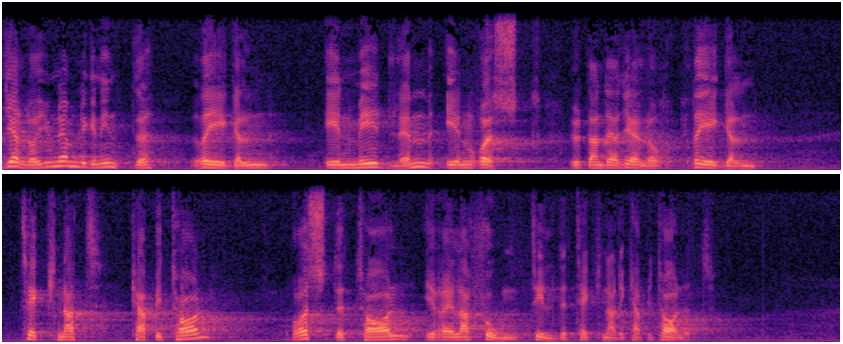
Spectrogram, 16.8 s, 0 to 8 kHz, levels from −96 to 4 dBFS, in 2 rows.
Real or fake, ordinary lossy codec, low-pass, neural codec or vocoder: real; none; 7.2 kHz; none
